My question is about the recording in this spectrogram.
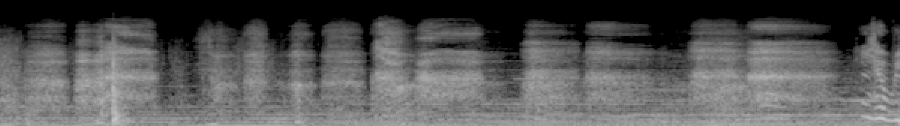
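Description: Shaky, tearful gasping breaths of someone crying, a dozen or so in quick uneven succession, over a soft sustained music score.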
